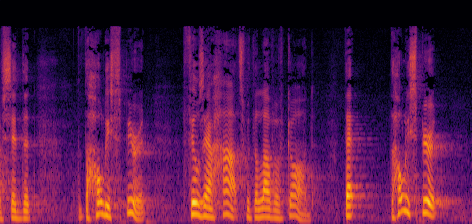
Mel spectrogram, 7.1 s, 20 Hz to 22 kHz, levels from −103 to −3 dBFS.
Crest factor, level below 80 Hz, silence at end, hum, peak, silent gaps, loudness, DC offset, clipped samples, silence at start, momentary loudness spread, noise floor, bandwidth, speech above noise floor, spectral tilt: 20 dB; -68 dBFS; 0.35 s; none; -6 dBFS; none; -26 LUFS; under 0.1%; under 0.1%; 0 s; 18 LU; -56 dBFS; 13.5 kHz; 30 dB; -6 dB/octave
